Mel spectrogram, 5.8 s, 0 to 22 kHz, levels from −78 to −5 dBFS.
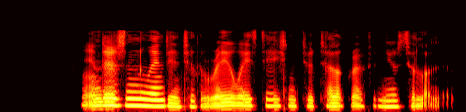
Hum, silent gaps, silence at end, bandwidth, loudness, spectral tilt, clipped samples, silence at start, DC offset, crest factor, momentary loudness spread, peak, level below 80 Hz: none; none; 0.4 s; 7.4 kHz; -21 LUFS; -5.5 dB/octave; under 0.1%; 1 s; under 0.1%; 16 dB; 11 LU; -4 dBFS; -60 dBFS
